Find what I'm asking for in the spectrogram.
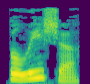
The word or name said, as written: belicia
